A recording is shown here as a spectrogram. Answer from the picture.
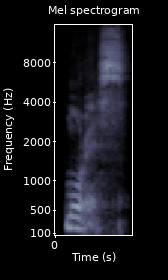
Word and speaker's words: Maurice: watched and listened to they pronounce it maurice however his wife lorraine in the documentary i watched pronounced it morris so i feel like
